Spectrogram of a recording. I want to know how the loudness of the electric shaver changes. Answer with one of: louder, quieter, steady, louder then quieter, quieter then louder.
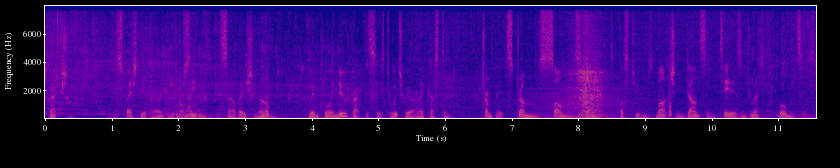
louder.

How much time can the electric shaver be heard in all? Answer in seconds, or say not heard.
7 s.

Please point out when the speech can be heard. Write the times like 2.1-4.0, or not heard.
0.0-11.5.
